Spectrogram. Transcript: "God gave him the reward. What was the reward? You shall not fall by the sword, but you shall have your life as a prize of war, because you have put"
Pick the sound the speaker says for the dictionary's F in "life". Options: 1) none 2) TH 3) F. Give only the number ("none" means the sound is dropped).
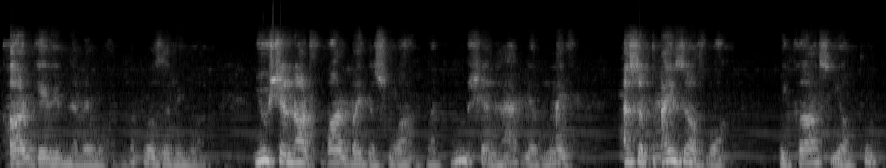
3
